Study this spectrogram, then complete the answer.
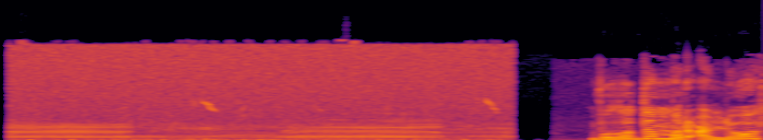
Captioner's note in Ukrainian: Бекають вівці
